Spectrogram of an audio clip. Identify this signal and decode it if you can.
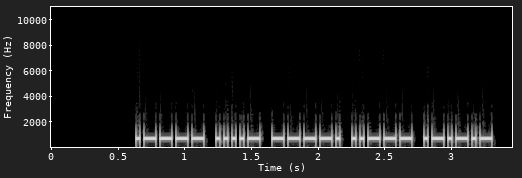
Morse code, heard as a keyed tone, about 40 wpm, 700 Hz. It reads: 1492.
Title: A Sound Of Thunder 40wpm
